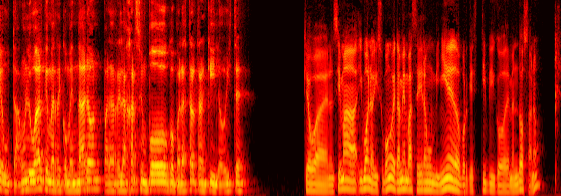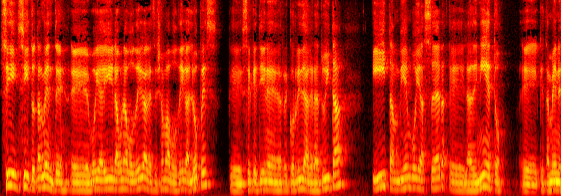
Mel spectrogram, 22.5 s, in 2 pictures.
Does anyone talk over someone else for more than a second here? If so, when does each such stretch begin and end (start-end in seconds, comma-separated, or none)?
none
